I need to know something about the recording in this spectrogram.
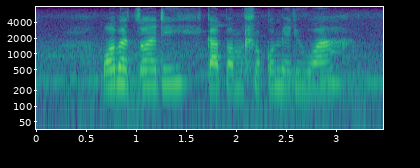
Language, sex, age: Southern Sotho, female, 21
